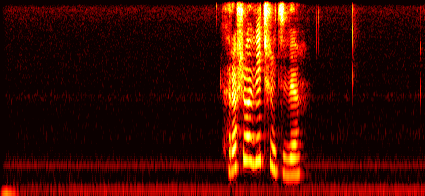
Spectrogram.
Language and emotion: Russian, positive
